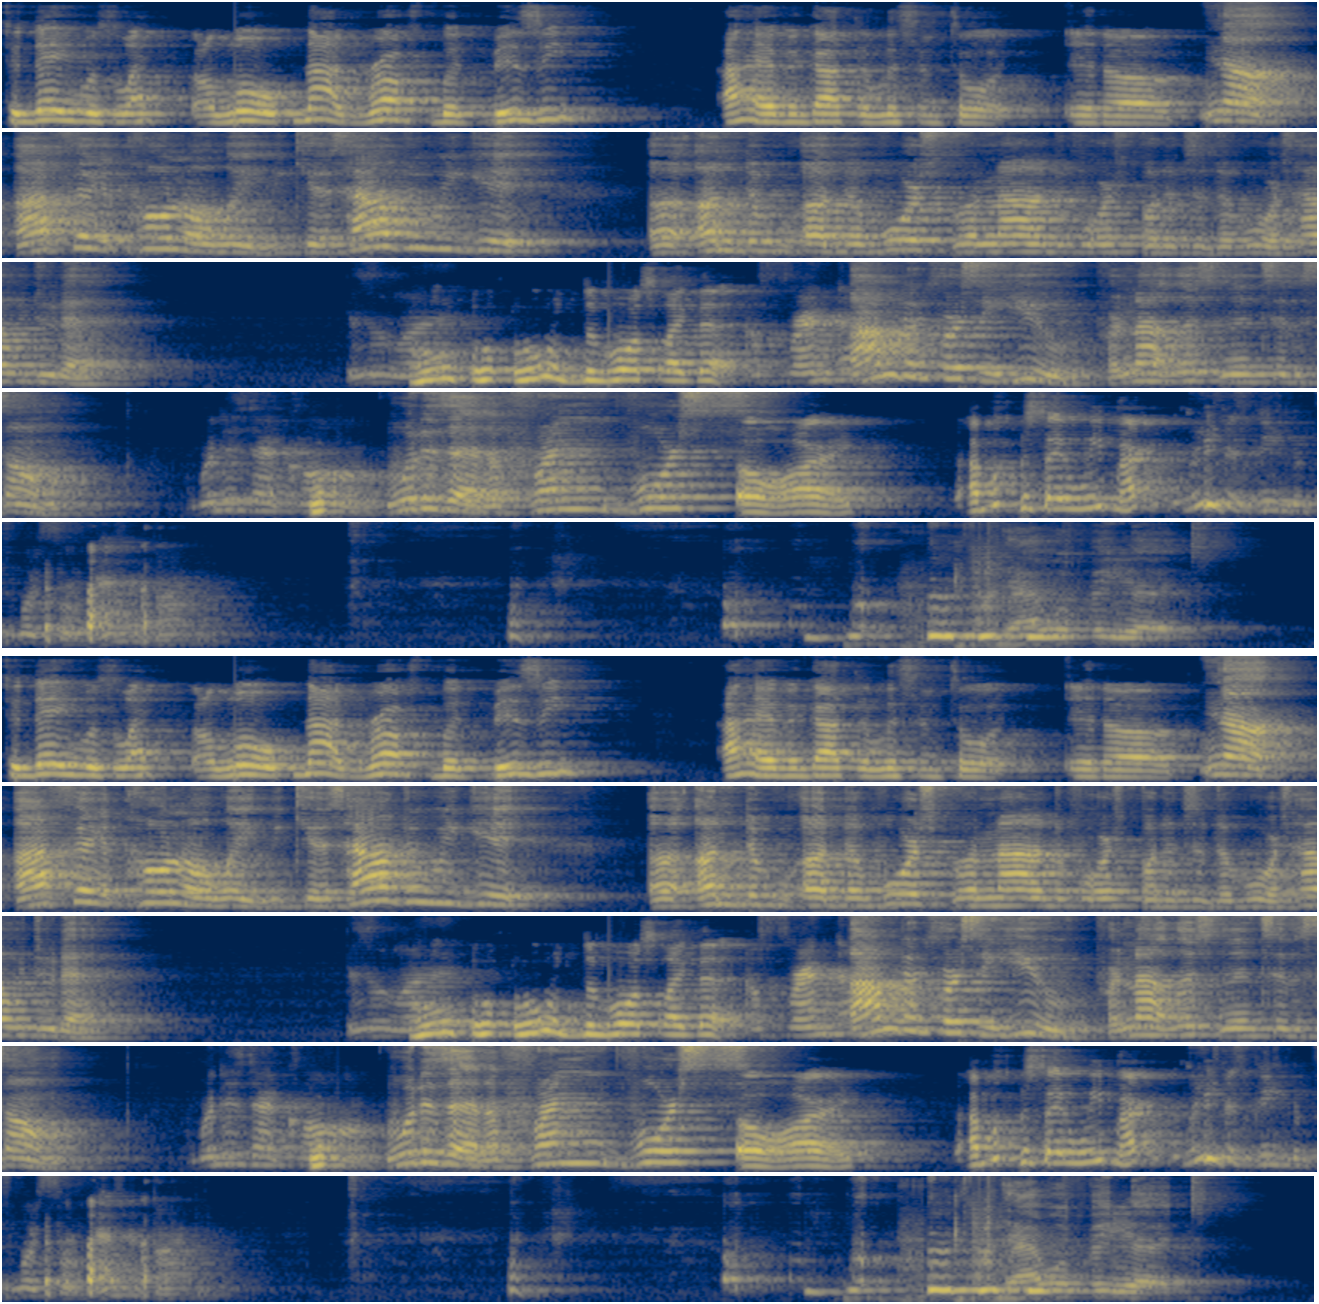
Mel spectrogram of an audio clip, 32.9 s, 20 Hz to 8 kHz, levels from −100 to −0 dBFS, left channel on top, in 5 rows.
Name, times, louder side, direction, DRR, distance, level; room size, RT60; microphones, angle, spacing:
voice 1, 0.0-2.9 3.6-5.0 5.3-5.8 15.2-16.8 21.2-21.3 23.4-24.0 24.5-25.8, right 1 dB, 5° right, 7 dB, 0.5 m, -26 dB
voice 2, 6.0-6.3 6.6-9.2 9.8-13.6 14.9-15.4 17.1-20.0 20.7-23.4 25.6-26.9 28.8-28.9 29.9-30.0 30.3-30.6 30.9-31.5, right 3 dB, 35° right, 3 dB, 1.8 m, -29 dB
voice 3, 30.5-30.9 31.2-32.3, right 3 dB, 80° right, 10 dB, 0.8 m, -38 dB
13.0 x 12.0 x 5.7 m, 0.75 s
head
